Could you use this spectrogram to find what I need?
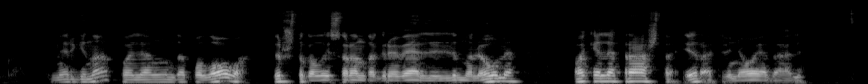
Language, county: Lithuanian, Panevėžys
